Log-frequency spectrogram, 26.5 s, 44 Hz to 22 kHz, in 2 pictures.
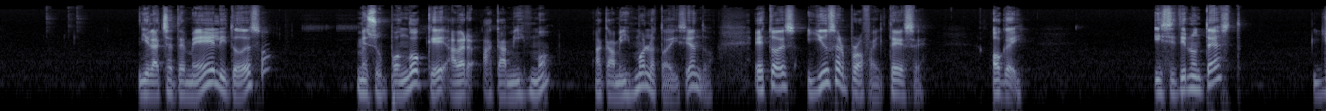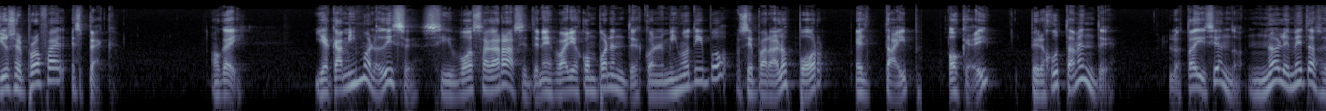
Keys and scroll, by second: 3.0 scroll, 10.7 scroll, 15.6 scroll, 17.1 scroll.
